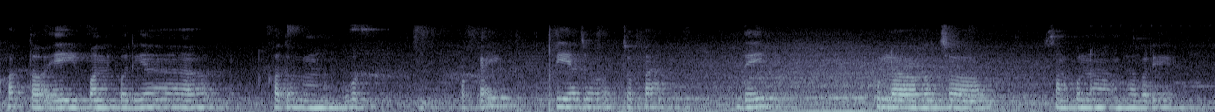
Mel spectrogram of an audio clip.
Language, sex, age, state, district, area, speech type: Odia, female, 45-60, Odisha, Ganjam, urban, spontaneous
